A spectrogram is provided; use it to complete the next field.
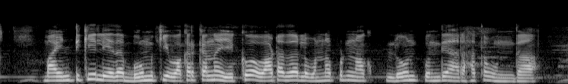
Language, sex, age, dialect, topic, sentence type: Telugu, male, 18-24, Utterandhra, banking, question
